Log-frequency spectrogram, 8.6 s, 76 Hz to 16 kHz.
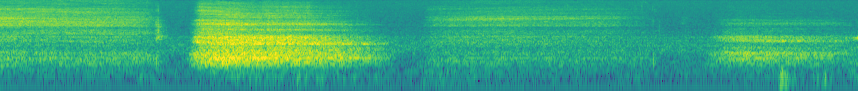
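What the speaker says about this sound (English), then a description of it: "Take 2 deep breaths and blow that perfection out." Deep breaths drawn in and blown out slowly during an EFT tapping session, several long, soft, airy exhalations close to the microphone, rising and falling with quiet pauses between them.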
